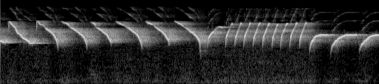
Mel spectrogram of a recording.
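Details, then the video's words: Singing Belgian canary, its song used to encourage other canaries to sing: steady series of strong high whistles sliding downward, switching to a quick rattling trill of high chirps, then rising upswept notes at the end. "canário especial para seduzir todos os canários - canário belga cantando"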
